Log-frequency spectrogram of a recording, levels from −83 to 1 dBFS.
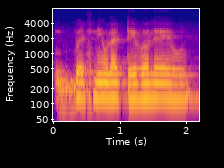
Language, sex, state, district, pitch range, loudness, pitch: Hindi, male, Jharkhand, Deoghar, 130-135 Hz, -16 LUFS, 130 Hz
